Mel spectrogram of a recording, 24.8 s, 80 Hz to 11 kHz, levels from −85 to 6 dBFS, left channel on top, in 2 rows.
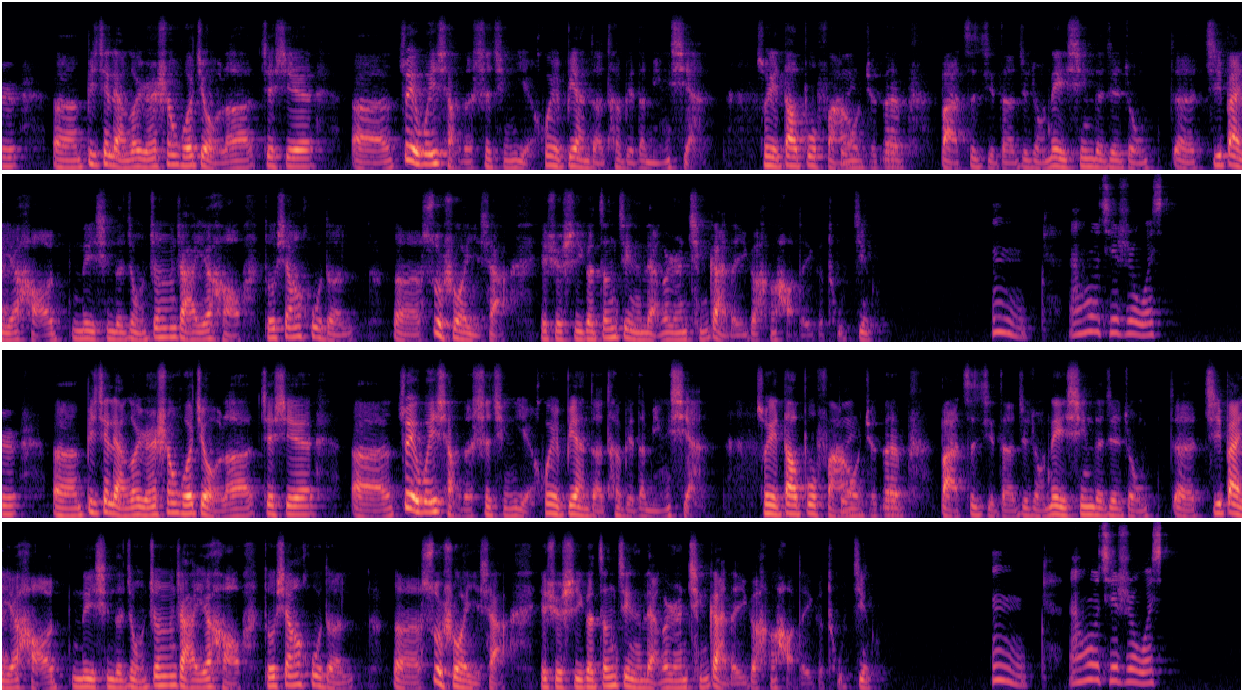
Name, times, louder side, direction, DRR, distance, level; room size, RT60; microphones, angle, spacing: voice 1, 0.0-3.2 3.5-7.0 7.6-15.9 16.3-20.5 20.8-21.1, right 3 dB, 60° right, 1.1 m, -25 dB
voice 2, 22.3-24.0, right 3 dB, 45° right, 0.7 m, -32 dB
12.5 x 6.8 x 9.6 m
head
